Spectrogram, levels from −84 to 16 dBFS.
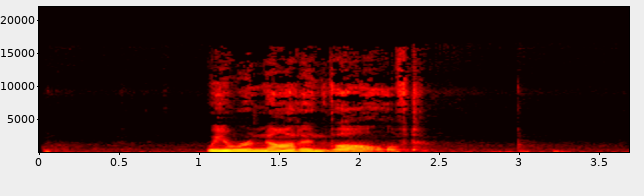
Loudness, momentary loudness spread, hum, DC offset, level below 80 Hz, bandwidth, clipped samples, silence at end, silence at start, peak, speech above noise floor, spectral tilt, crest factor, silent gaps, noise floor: -20 LUFS; 15 LU; none; under 0.1%; -58 dBFS; 16 kHz; under 0.1%; 1.3 s; 0.05 s; -6 dBFS; 43 dB; -8 dB/octave; 16 dB; none; -62 dBFS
